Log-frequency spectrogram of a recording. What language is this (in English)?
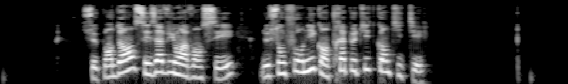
French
